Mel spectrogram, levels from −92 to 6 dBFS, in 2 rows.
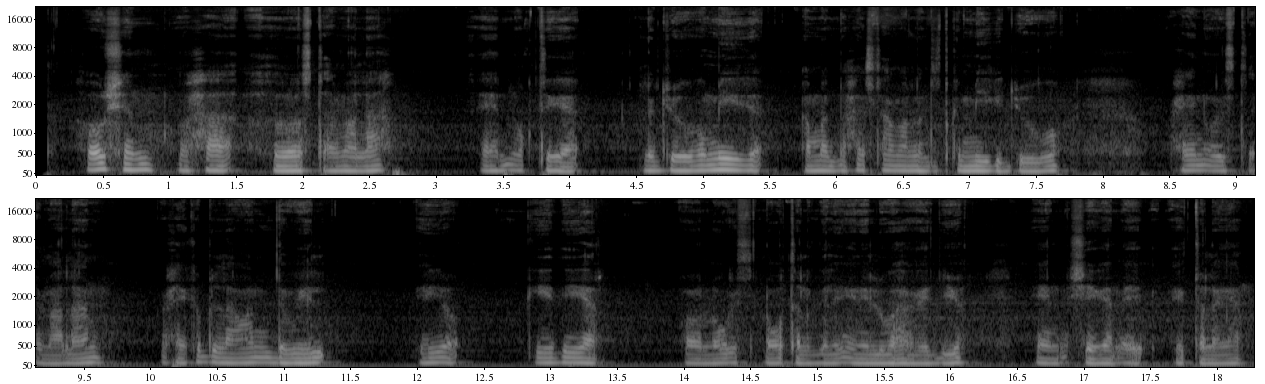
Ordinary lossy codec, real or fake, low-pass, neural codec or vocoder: none; real; none; none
